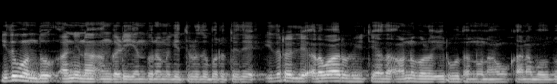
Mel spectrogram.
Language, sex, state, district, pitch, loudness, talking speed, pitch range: Kannada, male, Karnataka, Koppal, 125 Hz, -18 LUFS, 160 wpm, 120-140 Hz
